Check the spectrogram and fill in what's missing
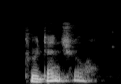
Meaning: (adjective) 1. Characterised by the use of prudence; arising from careful thought or deliberation 2. Of a person: exercising prudence; cautious 3. Advisory; superintending or executive
- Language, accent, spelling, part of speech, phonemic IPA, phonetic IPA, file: English, Southern England, prudential, adjective / noun, /pɹuːˈdɛn.ʃəl/, [pɹuːˈdɛn.ʃl̩], LL-Q1860 (eng)-prudential.wav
